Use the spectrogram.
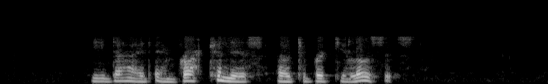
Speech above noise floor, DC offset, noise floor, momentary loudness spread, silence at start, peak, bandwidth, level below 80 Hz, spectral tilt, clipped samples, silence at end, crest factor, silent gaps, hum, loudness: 47 dB; under 0.1%; -71 dBFS; 9 LU; 0.9 s; -6 dBFS; 3.8 kHz; -66 dBFS; -13 dB/octave; under 0.1%; 1.6 s; 20 dB; none; none; -24 LUFS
